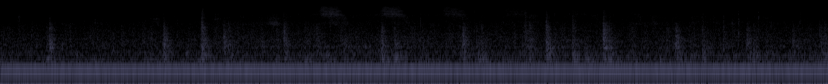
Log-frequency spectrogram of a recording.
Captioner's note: whispering Noises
